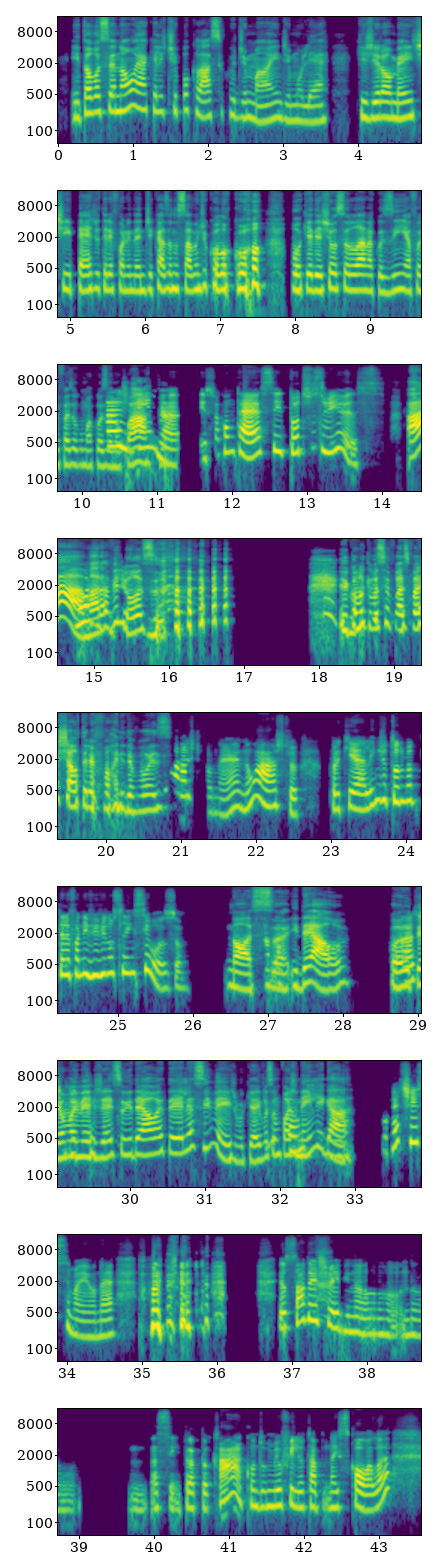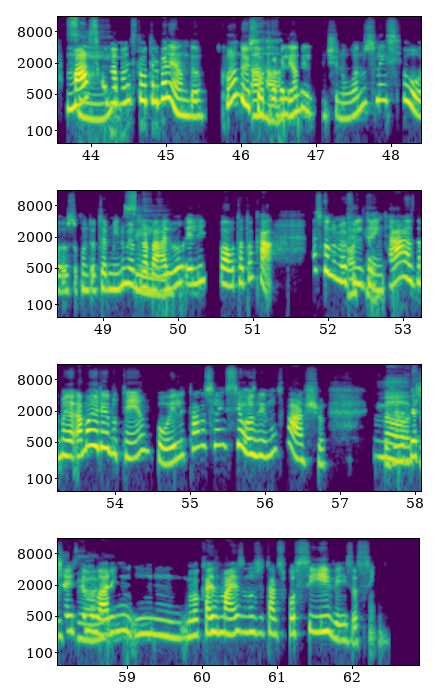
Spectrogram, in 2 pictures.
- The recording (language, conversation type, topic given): Portuguese, podcast, Qual é a sua relação com as redes sociais hoje em dia?
- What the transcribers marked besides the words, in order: laughing while speaking: "colocou"; laugh; unintelligible speech; laughing while speaking: "Porque"; laugh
